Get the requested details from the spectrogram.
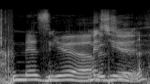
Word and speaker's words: Mes yeux: Mes yeux.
